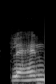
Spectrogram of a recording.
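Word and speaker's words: clachan: क्लहन भी होता है एक नगरी को ही हम कहते हैं। इसकी स्पेलिंग आप अच्छे से देखिए।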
